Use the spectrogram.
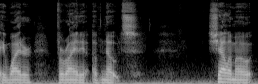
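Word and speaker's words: chalumeau: Shalomo is spelled c h a l u m au. Shalamo.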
